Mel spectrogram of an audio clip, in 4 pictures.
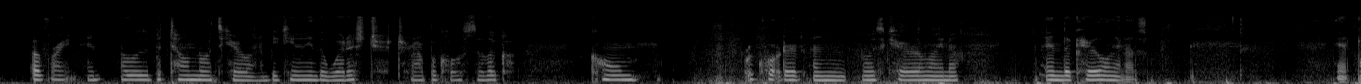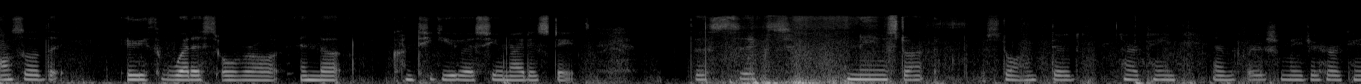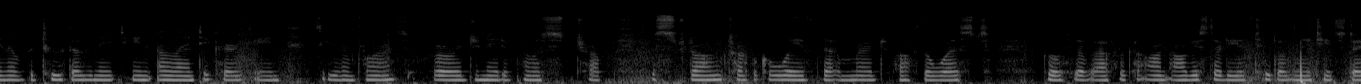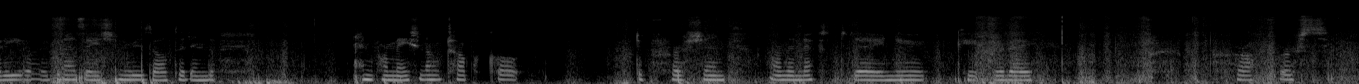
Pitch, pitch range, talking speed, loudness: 205 Hz, 200-210 Hz, 95 wpm, -37 LUFS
